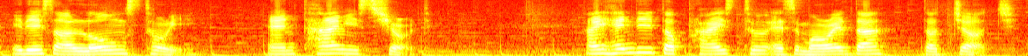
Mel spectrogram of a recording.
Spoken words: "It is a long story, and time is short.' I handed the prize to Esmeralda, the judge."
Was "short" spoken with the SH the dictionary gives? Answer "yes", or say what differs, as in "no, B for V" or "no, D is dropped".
yes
